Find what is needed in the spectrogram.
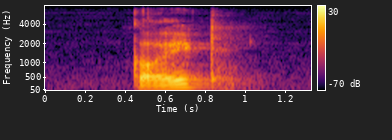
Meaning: gold (chemical element, Au)
- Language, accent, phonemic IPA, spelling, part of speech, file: German, Austria, /ɡɔlt/, Gold, noun, De-at-Gold.ogg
